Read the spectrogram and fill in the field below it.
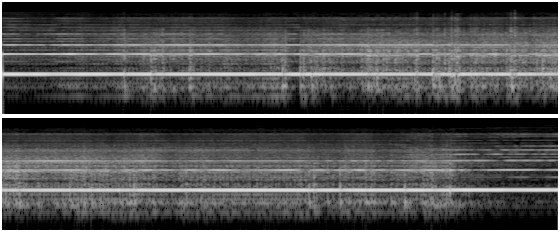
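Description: Noisy, crackling synthesizer tones shift and warble.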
